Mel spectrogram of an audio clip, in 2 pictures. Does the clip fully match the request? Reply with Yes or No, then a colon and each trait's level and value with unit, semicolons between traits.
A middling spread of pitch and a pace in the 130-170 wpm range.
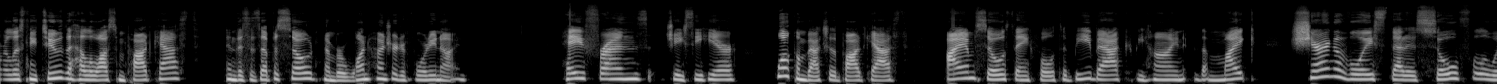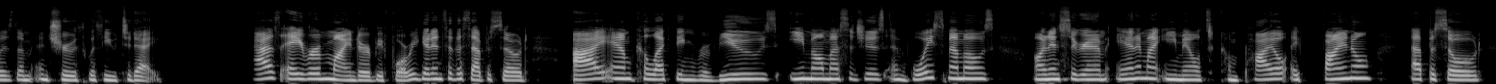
Yes: average, 3.1 semitones; average, 150 wpm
